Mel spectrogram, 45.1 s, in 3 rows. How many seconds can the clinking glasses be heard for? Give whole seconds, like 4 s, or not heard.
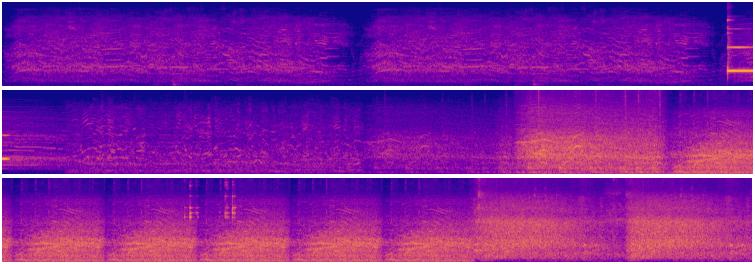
2 s.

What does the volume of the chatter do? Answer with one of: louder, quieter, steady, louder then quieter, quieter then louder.
louder.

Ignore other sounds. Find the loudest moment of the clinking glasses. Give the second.
15 s.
